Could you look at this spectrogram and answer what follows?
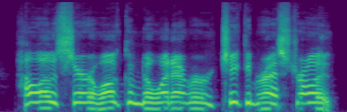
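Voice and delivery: put-on high, thin voice of a nervous young cashier; little guy at the register greets the customer, high and timid. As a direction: squeak out a polite counter greeting. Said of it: "guy behind the register is like".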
